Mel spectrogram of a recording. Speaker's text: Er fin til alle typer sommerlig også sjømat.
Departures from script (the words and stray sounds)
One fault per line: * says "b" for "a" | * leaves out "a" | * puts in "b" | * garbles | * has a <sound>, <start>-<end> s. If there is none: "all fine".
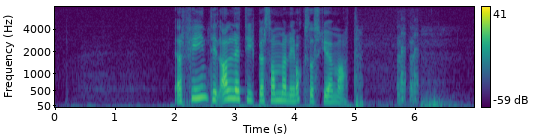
* has a laugh, 5.7-6.1 s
